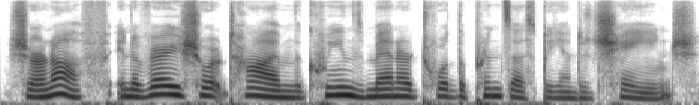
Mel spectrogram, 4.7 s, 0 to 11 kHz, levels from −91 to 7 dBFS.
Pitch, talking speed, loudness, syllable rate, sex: 180 Hz, 205 wpm, -16 LUFS, 5.1 syllables/s, female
